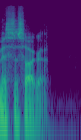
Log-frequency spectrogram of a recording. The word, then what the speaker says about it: Mississauga: And then we have two Canadian distribution centers in Alberta and in Mississauga. – Wow. And you said it right. Not a lot of people get Mississauga right.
